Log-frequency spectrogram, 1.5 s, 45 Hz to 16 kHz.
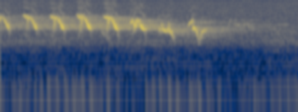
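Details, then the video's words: Common chaffinch in spring, central French countryside, 24 March 2012, giving a short song of about eight crisp repeated notes that drop in pitch and close with a brief final twist. "PINSON des Arbres/Chants au Printemps"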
